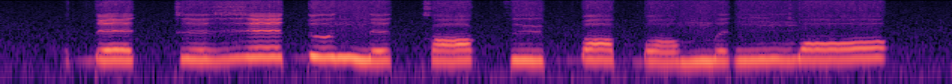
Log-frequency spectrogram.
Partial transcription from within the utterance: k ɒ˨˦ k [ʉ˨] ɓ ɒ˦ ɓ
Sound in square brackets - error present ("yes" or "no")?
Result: no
